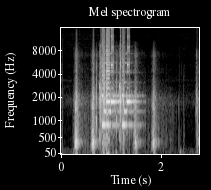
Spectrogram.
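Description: A bright, sparkling chime rings briefly.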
